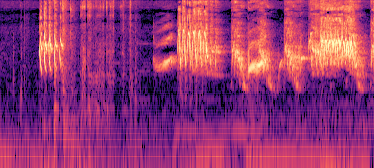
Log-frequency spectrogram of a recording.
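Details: Young Asian pied starling learning to sing: harsh, buzzy squawky phrases broken by a couple of short whistles, starting quietly and growing louder toward the end.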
